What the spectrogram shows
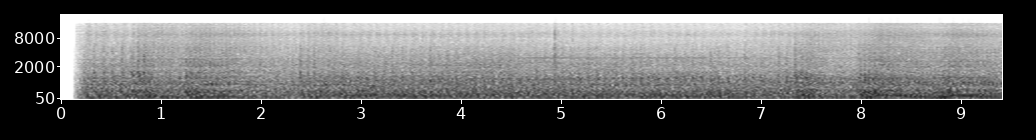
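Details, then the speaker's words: Yamaha FZ Fazer V2 motorcycle engine running: loud harsh metallic clatter over the idle from the flywheel area; starter one-way clutch behind the magnet/flywheel has broken up, a common fault on these bikes. "আপনারা শুনতে পেলেন যে ইঞ্জিনের কী অবস্থা, ইঞ্জিনের সাউন্ডের এমন একটা বাজে অবস্থা যে ইঞ্জিনের ভিতরে সব ভেঙে চলে যাইতেছে। ঠিক আছে, এই ইয়ামাহা এফজেড ফেজার এই বাইকগুলোর একটা কমন সমস্যা আছে, যেটা হলো যে এটার যে ম্যাগনেট বা ফ্লাই হুইল আছে, এটার পিছনে যে আমাদের সেলফের ওয়ান ওয়ে প্লাস আছে,"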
